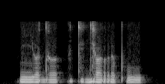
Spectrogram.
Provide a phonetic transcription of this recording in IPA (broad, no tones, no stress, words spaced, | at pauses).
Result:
ɲədə | tʲədʲɒrə pʼu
